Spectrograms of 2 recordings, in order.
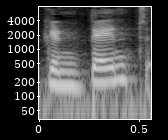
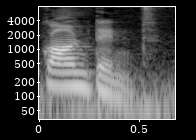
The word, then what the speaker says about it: content: a different meaning altogether for example content and content these are two different words but we interchange a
